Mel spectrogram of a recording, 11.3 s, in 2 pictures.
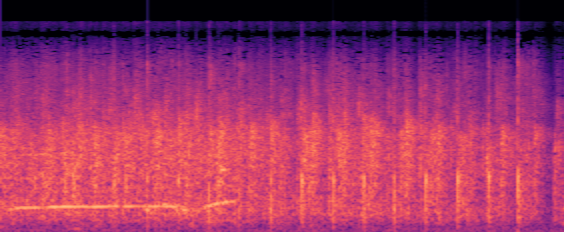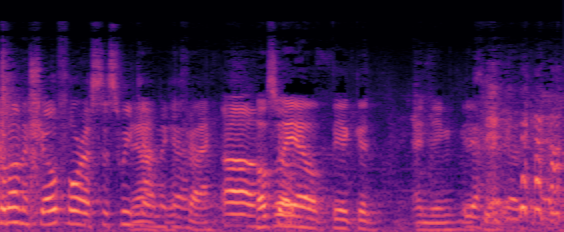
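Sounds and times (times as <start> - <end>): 
crowd applause: 0.0 - 5.9
speech: 5.8 - 11.2
laughter: 10.4 - 11.2.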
